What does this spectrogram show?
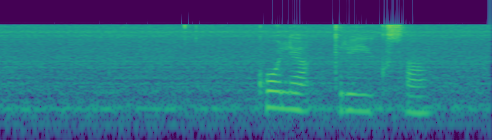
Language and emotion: Russian, neutral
